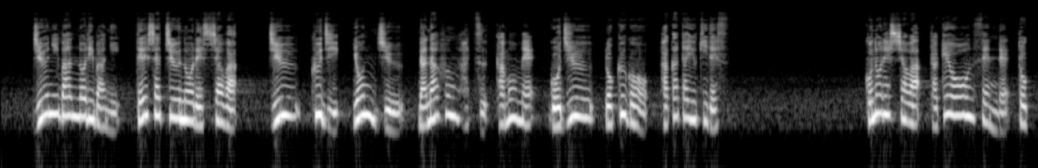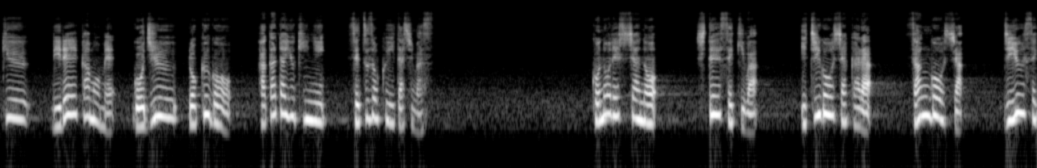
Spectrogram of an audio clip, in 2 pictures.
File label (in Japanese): 長崎 西九州新幹線ホーム 自動放送, 12番のりば停車中放送; かもめ56号 博多行き）※停車駅が二日市まで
